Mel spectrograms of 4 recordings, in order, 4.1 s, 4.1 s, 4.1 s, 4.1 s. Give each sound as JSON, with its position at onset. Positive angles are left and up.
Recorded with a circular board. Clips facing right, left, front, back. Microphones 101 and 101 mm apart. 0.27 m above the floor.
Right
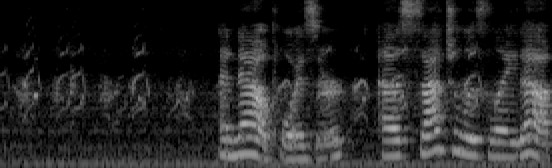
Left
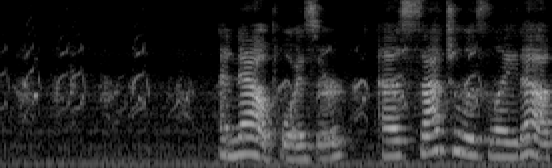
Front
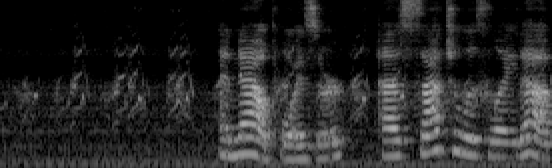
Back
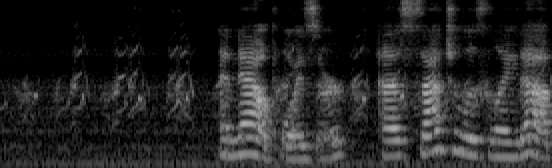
{"t": 1.6, "sound": "a woman speaking", "azimuth_deg": -5, "distance_m": 1.4}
